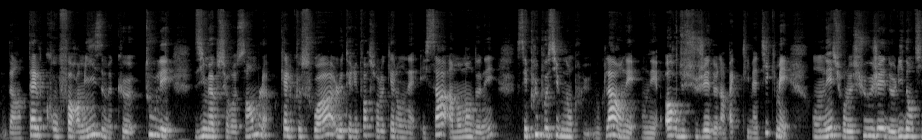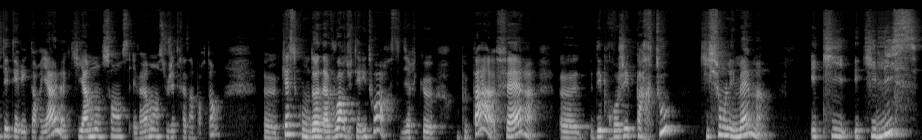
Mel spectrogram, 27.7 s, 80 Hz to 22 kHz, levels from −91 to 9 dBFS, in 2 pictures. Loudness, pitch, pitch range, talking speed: -26 LUFS, 190 Hz, 170-225 Hz, 195 wpm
